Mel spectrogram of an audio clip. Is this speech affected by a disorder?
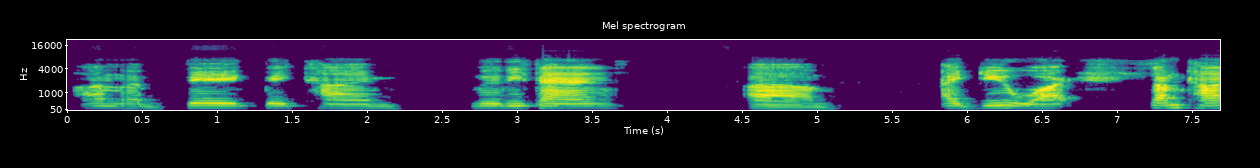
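Yes: cerebral palsy.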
